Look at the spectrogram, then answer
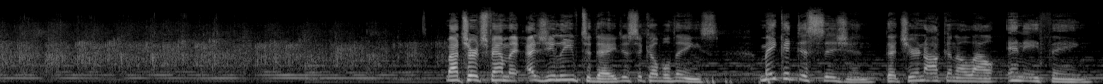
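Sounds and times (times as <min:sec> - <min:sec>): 
audience applause: 0:00.0 - 0:05.2
speech: 0:04.4 - 0:11.0.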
